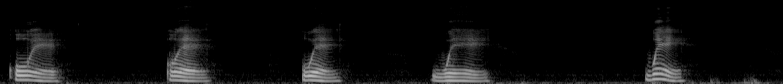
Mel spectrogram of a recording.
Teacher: this is O and a but it's not o o but we want to Mush the sound together slowly we'll start to hear that W sound o we we you can think of this sound like we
